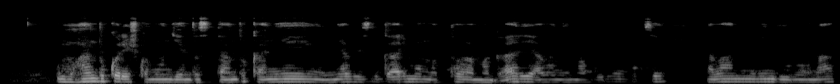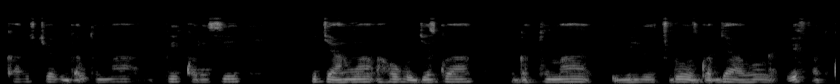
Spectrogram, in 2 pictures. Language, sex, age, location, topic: Kinyarwanda, male, 18-24, Kigali, government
